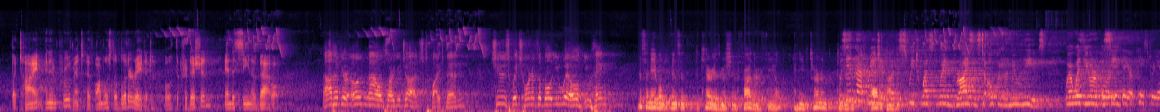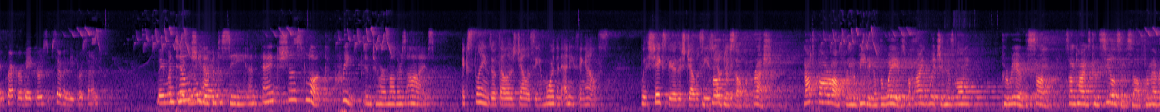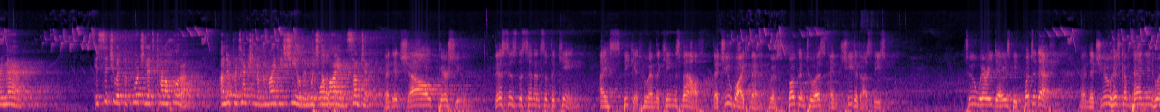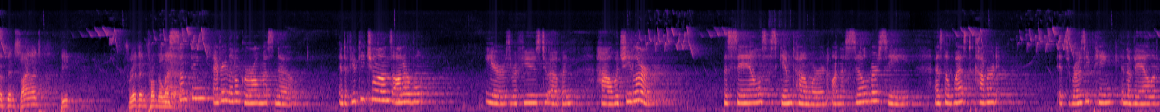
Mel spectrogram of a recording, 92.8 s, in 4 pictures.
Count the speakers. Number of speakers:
seven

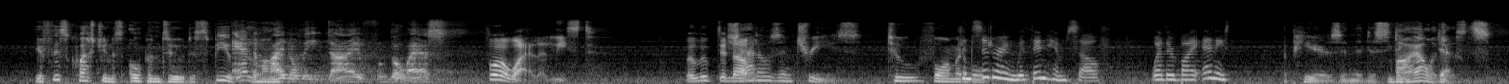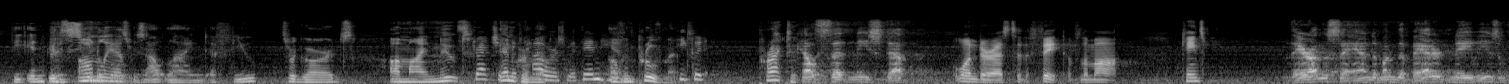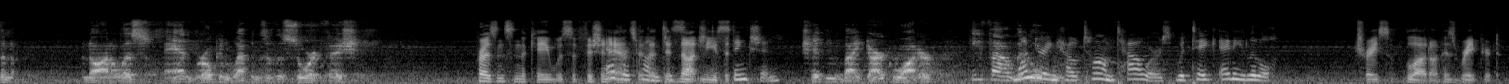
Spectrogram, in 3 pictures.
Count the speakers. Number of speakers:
five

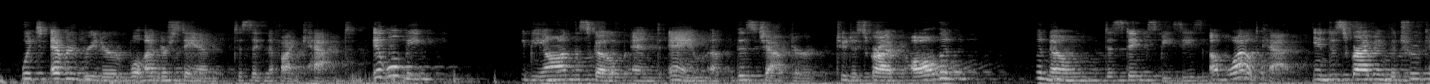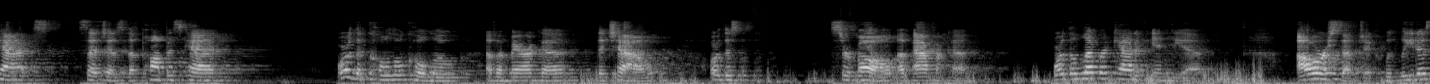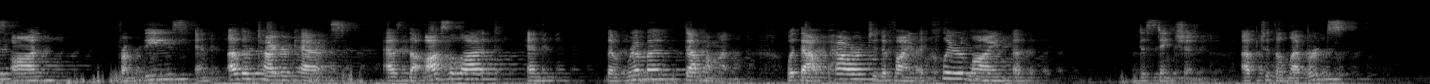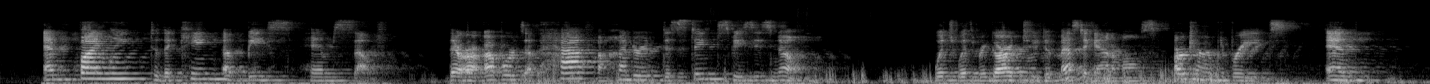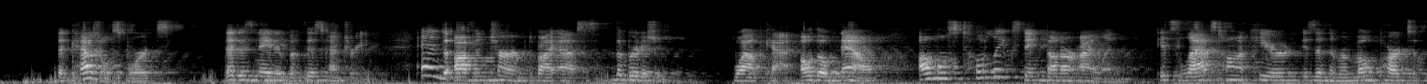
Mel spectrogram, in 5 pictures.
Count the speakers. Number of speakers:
one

